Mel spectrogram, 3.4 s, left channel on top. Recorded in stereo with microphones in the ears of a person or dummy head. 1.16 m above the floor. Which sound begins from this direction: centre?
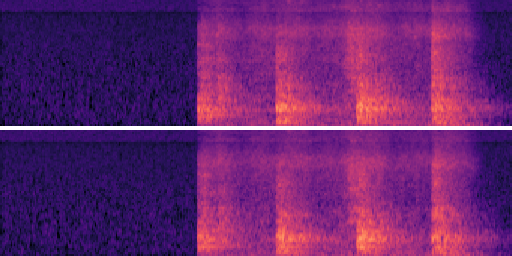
Footsteps, at 1.3 s.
